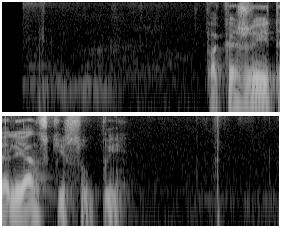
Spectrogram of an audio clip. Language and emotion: Russian, neutral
